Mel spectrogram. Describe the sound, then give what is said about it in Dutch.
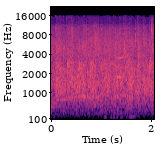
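Applause from an audience in a club hall welcoming guests onstage, a soft, even wash of many clapping hands that continues without a break. “Ja, applaus.”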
